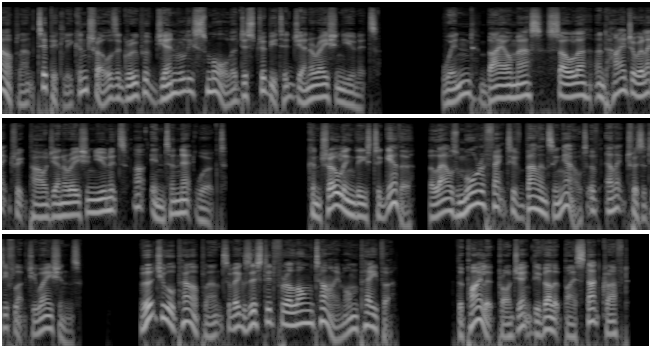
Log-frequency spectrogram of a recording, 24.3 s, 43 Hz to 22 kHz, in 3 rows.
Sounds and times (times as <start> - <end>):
Speech: 0.0 - 4.8, 5.6 - 11.0, 12.0 - 17.2, 18.0 - 21.2, 21.9 - 24.1.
